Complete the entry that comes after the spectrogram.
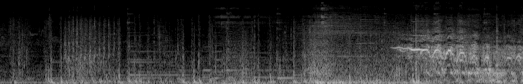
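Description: A horse gallops in a race in Assassin's Creed Odyssey, its rapid hoofbeats drumming close and steady, swelling louder toward the end as a whinny rises over the pounding.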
